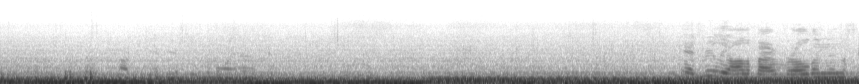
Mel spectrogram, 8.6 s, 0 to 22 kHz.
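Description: Porsche 718 GTS engine running steadily at low speed, a low drone heard from inside the cabin as the car rolls slowly. A voice starts speaking about a second before the end.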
